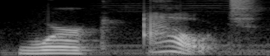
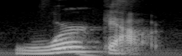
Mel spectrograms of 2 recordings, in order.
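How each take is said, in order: First: The stress falls on the word out. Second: The stress falls on the word work. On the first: It names the act of exercising. "stress the word out" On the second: It names a period of physical exercise. "emphasize that first word"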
